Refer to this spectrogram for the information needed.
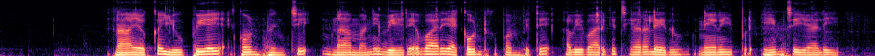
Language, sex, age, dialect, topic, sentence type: Telugu, male, 41-45, Utterandhra, banking, question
